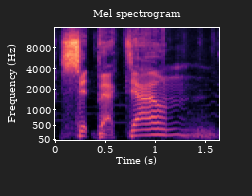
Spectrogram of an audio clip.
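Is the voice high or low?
low. It is said in a lower voice.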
